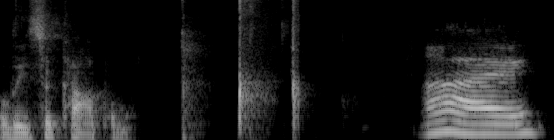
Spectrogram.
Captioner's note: applause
